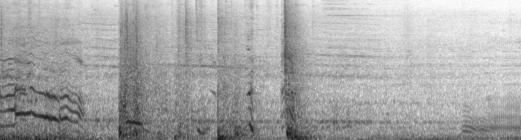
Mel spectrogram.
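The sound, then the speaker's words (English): The door of a moving train slides open over the train's steady rumbling, followed by three heavy thuds in quick succession as a body is thrown out, with a brief vocal sound at the start. “That's no way to exit a moving train, my boy.”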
